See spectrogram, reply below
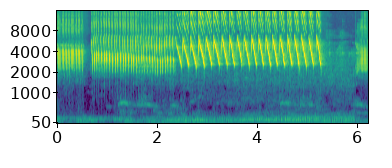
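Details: Belgian canary song intended to train canaries: a rolling buzzy trill, then a run of fast rising-and-falling whistled notes, ending in a short pause and another roll.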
